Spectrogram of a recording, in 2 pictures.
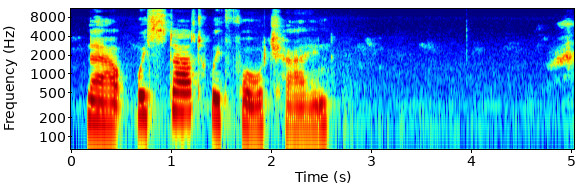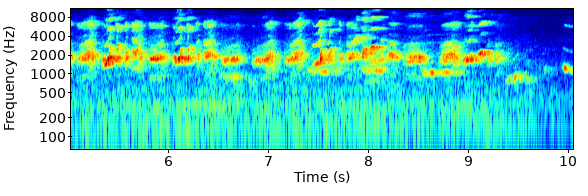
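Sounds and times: birds chirping: 2.8s - 10.0s.

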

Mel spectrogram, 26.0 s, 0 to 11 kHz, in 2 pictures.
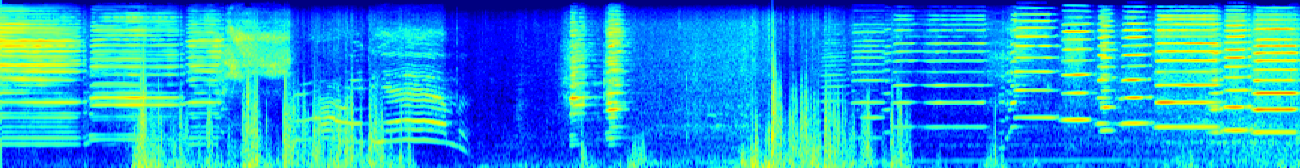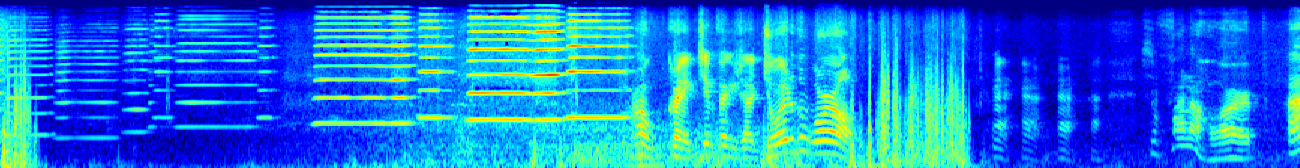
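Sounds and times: harmonica notes: 0.0s - 3.0s, 5.6s - 6.4s, 8.0s - 19.4s.

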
